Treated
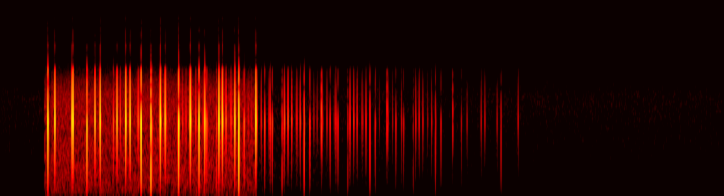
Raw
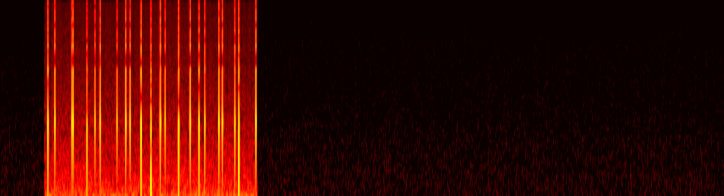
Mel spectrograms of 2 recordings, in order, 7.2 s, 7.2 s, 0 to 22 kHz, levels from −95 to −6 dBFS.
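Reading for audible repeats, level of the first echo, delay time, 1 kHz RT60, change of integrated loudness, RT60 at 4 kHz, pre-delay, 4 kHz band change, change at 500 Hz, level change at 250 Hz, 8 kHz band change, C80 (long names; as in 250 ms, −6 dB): 3, −21.0 dB, 656 ms, no reverb audible, −3.5 dB, no reverb audible, no reverb audible, −3.5 dB, −11.5 dB, −17.0 dB, below −25 dB, no reverb audible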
